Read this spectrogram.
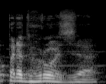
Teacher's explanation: кінцевий кореневий з знаходиться між двома голосними і він пом'якшений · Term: подовження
